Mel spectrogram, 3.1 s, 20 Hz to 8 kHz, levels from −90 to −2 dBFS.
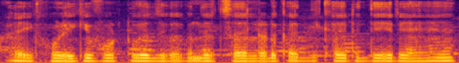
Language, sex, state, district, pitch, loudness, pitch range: Hindi, male, Rajasthan, Nagaur, 135 Hz, -15 LUFS, 130-140 Hz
